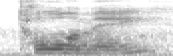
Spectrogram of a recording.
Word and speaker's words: Ptolemy: gets Greece and Macedon ptolemee with the P is silent gets Egypt so Lucis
